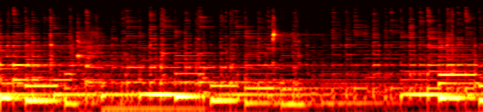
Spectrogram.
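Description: Background music: an acoustic guitar playing a plucked melody with strummed chords.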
